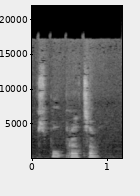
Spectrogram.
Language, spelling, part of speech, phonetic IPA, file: Polish, współpraca, noun, [fspuwˈprat͡sa], LL-Q809 (pol)-współpraca.wav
